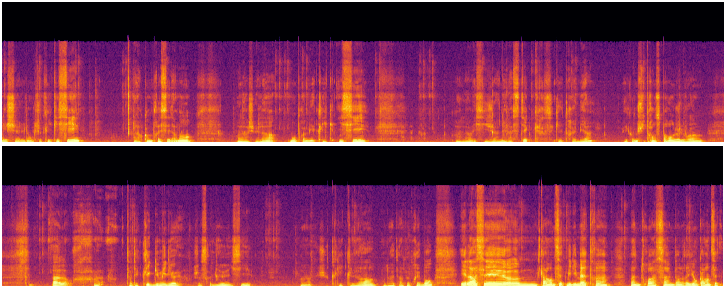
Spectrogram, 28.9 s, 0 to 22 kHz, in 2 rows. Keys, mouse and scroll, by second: 0.0-2.7 drag, 2.7 middle click, 3.5-5.4 scroll up 1, 6.4 click, 7.2-8.9 scroll down 1, 8.9 click, 9.9-10.6 scroll up 1, 10.6 click, 11.4-12.1 scroll up 1, 12.1 click, 13.7 click, 17.8 middle click, 18.9-21.6 scroll up 1, 21.6-22.8 drag, 23.5-24.7 drag, 24.7-25.8 scroll down 1.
